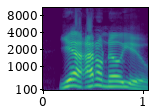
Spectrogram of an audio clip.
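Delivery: high, loud, dismissive retort.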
